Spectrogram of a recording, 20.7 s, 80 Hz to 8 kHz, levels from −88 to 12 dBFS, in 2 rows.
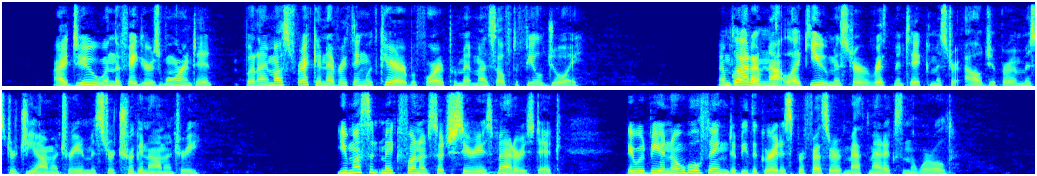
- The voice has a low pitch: No, medium, 165 Hz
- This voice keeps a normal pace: Yes, average, 175 wpm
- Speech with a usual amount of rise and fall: Yes, average, 3.3 semitones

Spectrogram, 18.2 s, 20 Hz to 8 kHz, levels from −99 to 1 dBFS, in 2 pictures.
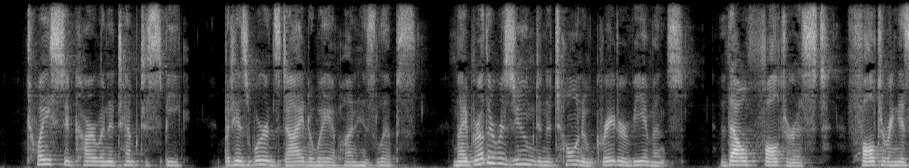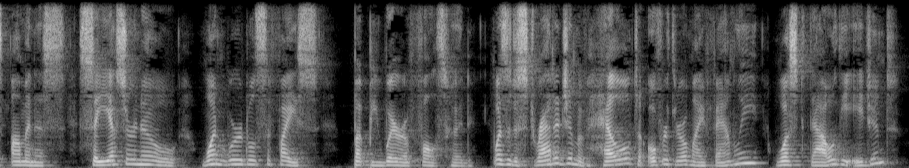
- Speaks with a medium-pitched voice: Yes, medium, 170 Hz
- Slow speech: No, average, 180 wpm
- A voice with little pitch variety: No, average, 3.7 semitones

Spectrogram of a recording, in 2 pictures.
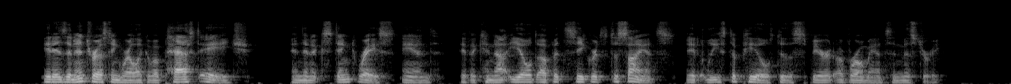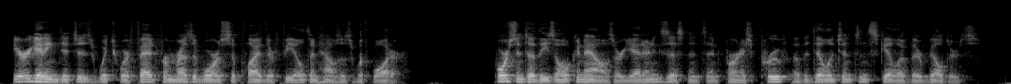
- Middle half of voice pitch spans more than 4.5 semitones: No, average, 2.9 semitones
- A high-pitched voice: No, low, 105 Hz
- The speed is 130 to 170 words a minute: No, average, 200 wpm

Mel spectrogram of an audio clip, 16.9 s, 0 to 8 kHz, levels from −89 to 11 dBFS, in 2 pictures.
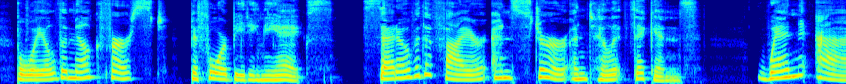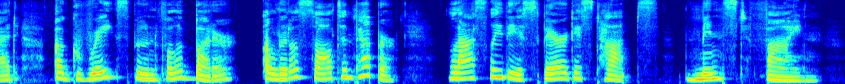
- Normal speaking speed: No, slow, 130 wpm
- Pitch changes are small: No, average, 4.6 semitones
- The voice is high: Yes, high, 195 Hz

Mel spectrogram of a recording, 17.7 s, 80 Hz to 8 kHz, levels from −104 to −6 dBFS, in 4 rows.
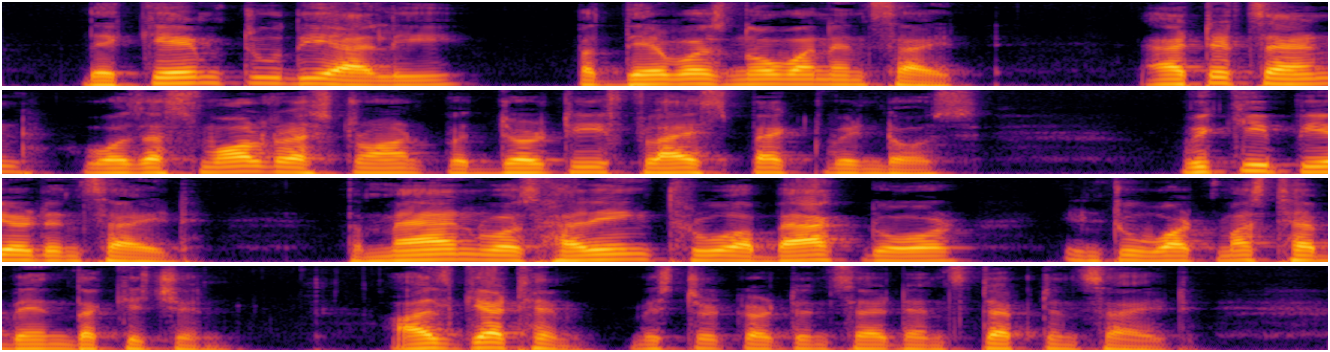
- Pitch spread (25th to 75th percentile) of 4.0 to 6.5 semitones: No, average, 3.0 semitones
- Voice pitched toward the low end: Yes, low, 120 Hz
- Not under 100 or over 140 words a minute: No, average, 175 wpm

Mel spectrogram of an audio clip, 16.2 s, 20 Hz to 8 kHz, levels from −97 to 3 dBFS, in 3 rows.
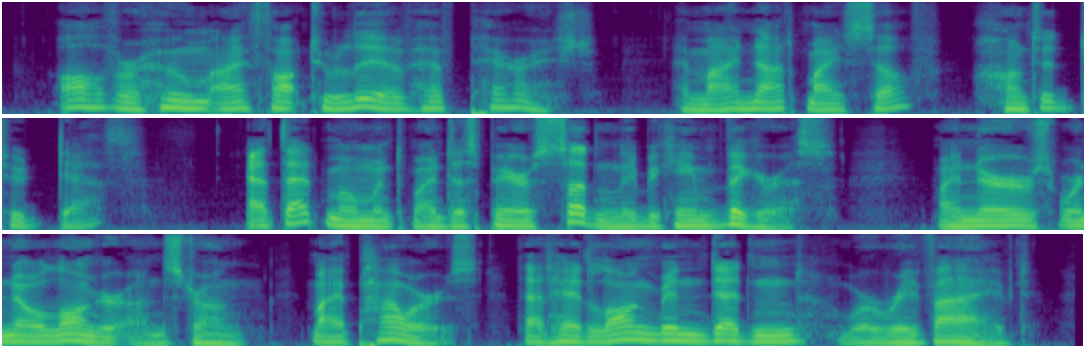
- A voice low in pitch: Yes, low, 110 Hz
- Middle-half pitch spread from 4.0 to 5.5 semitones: Yes, average, 4.8 semitones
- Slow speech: No, average, 150 wpm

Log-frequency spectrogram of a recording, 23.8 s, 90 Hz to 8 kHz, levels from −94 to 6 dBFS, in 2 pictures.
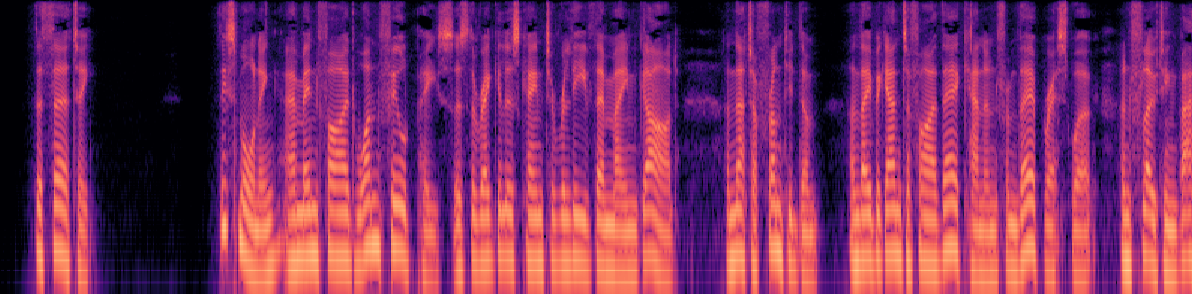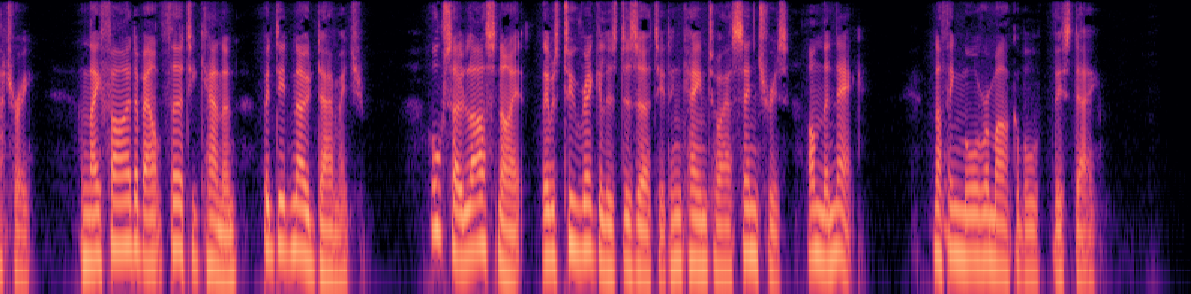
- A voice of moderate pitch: Yes, medium, 145 Hz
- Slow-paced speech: No, average, 170 wpm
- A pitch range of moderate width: Yes, average, 4.1 semitones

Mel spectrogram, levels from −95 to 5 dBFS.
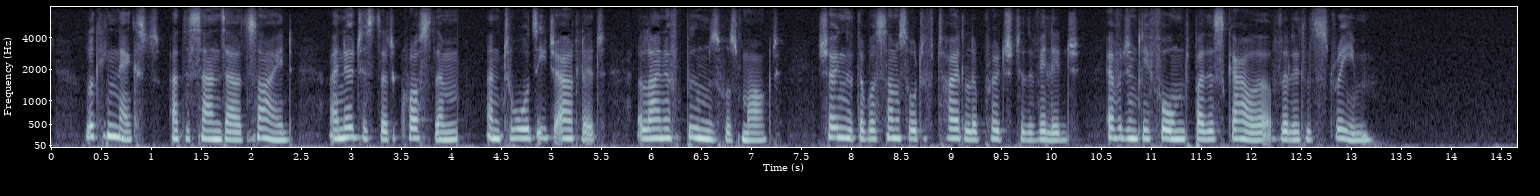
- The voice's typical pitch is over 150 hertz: Yes, medium, 185 Hz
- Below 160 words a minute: No, average, 170 wpm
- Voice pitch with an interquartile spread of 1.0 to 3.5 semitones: Yes, average, 2.7 semitones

